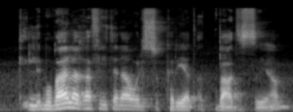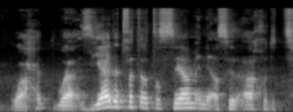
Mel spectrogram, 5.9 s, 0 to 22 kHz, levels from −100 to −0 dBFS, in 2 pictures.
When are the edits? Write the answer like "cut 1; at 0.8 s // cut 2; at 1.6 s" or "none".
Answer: cut 1; at 3.4 s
